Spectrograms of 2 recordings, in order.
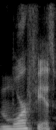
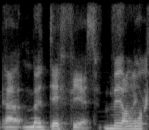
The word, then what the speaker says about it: Modiphius: I keep wanting to say it Morpheus, but it's not. There's an R in there, right? It's like Oh, Modiphius.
